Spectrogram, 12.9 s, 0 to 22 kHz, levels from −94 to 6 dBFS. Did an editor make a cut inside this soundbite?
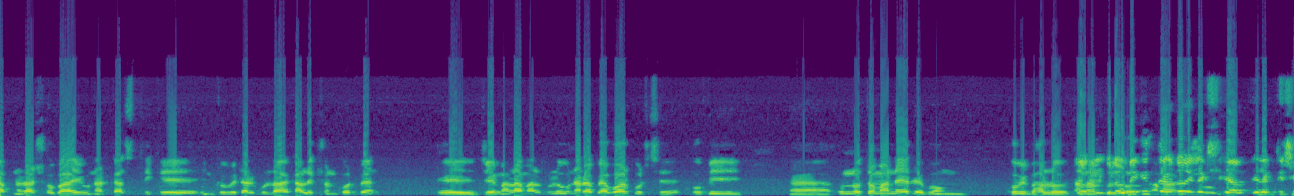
no; 0 cuts

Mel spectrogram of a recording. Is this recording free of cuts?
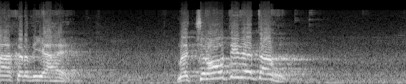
yes; 0 cuts

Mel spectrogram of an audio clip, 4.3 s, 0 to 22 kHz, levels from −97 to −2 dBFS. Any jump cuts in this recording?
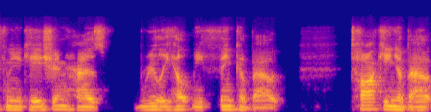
no; 0 cuts

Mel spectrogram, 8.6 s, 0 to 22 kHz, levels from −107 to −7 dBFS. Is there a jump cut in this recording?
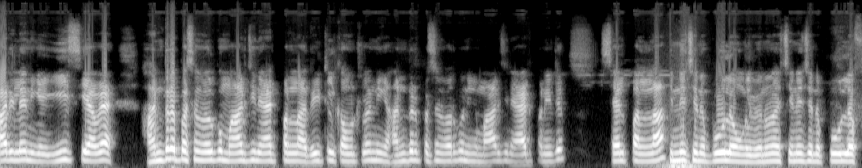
yes; 1 cut; at 6.7 s

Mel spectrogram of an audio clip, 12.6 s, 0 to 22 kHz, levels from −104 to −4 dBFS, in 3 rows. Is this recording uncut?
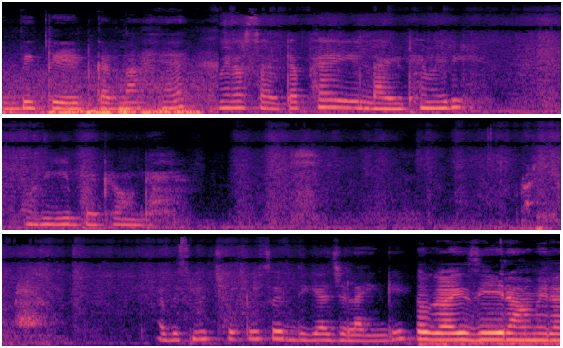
no; 2 cuts; at 1.6 s, 11.4 s

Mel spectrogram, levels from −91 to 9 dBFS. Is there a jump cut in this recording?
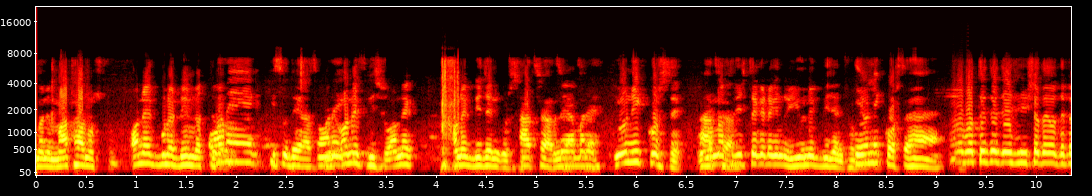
yes; 1 cut; at 9.2 s

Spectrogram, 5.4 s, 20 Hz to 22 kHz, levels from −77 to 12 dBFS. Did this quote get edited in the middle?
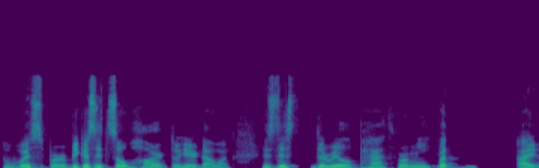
yes; 1 cut; at 4.3 s

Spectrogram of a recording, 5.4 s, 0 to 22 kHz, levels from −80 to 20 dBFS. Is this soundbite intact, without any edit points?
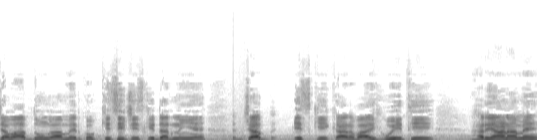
no; 1 cut; at 2.4 s

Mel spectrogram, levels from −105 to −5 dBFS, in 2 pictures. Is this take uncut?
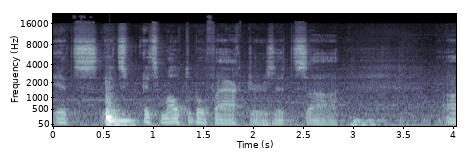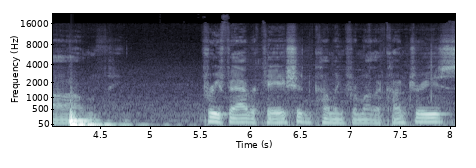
yes; 0 cuts

